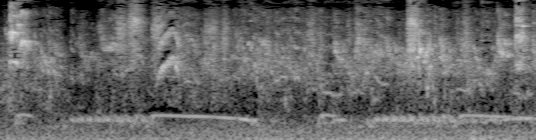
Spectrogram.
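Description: Rainbow budgerigars chirp and twitter in a cage, a steady busy chatter of several birds close by, with sharper high calls bursting out near the start and again toward the end.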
